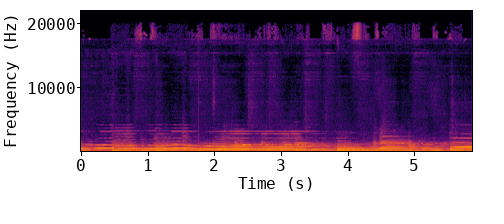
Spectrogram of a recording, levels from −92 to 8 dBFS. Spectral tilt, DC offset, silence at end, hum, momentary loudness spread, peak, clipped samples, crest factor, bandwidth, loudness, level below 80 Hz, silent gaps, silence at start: -9 dB/octave; under 0.1%; 0 s; none; 5 LU; -8 dBFS; under 0.1%; 14 dB; over 20 kHz; -24 LUFS; -50 dBFS; none; 0 s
